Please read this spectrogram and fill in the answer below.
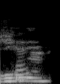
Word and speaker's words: should: No vamos a ponerle L de ninguna manera. Solamente van a pronunciar la U con la D. No lleva O y no lleva L.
